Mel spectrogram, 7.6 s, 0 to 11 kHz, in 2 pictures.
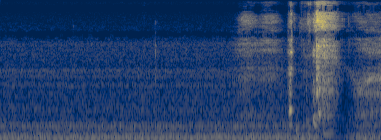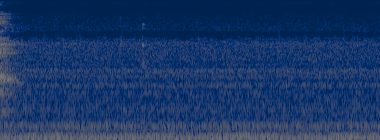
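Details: Person sneezing in a car in a parking lot after holding back an intense, itchy nasal tickle through an 8-hour workday: a short catch of breath, then one sharp explosive sneeze over low engine rumble.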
